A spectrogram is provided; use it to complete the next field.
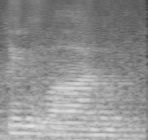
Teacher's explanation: नून साकिन के बाद वाव है, लेकिन यहाँ पर कोई गुन्ना नहीं होगा, ये वाव पढ़ा जाएगा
